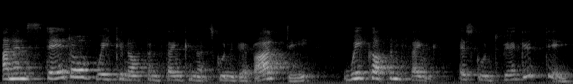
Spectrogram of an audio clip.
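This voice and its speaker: In a Scottish accent, a woman speaks at a high pitch and a fairly quick pace. Her voice makes very wide pitch swings, with audible room echo. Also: big swings in loudness. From Scotland. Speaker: teacher and wellbeing coach. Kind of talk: casual talk on live stream. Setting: Facebook live stream. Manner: chatty, informal.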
